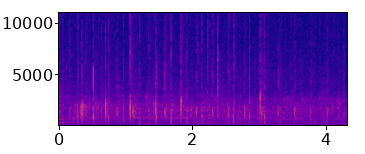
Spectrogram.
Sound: audience applauding

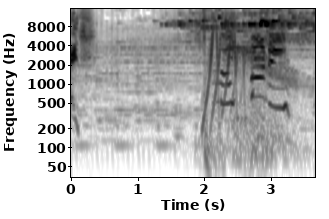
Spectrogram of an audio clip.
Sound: zap

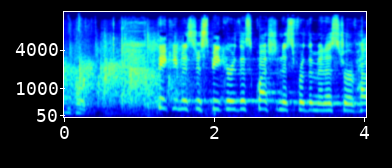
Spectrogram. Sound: applause

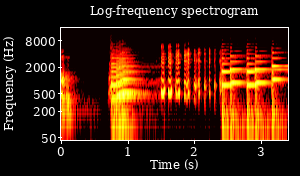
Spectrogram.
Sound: piano roll; baby giggle

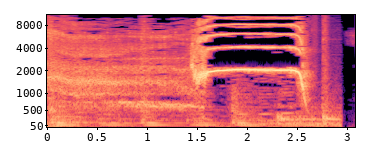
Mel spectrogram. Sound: screams

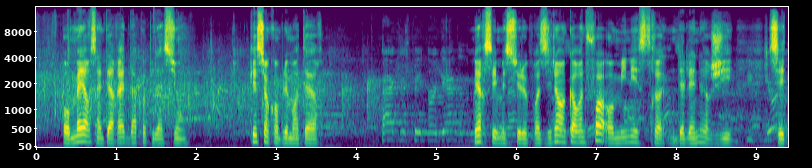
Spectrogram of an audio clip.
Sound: applause

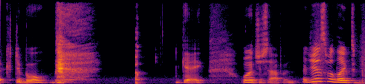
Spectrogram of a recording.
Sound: burps

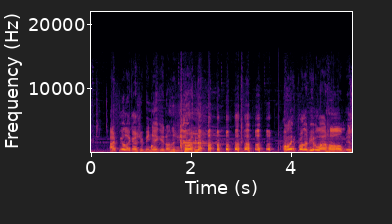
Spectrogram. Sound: laughs

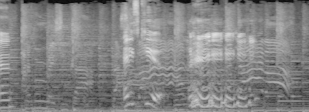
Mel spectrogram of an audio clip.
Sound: laughs

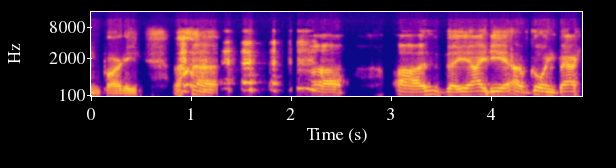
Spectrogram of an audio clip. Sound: laughing

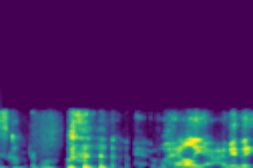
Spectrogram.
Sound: laughing

